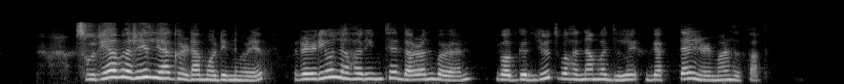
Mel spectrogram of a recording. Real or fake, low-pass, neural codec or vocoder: fake; 7.2 kHz; codec, 16 kHz in and 24 kHz out, 0.6 kbps, FocalCodec, streaming, 4096 codes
